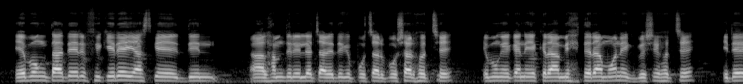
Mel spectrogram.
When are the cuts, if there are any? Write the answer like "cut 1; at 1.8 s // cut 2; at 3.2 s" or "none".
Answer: none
